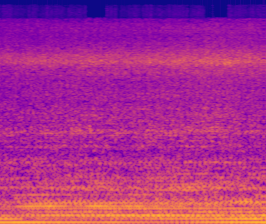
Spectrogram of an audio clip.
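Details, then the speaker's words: Jacobsen Turfcat diesel revived after two years sitting, started on glow plugs and idling a few minutes: steady diesel clatter at even idle, no misses or knocks; runs fine. "We've had the thing idling for a few minutes. Make a little bit more noise there."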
